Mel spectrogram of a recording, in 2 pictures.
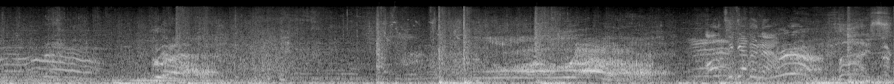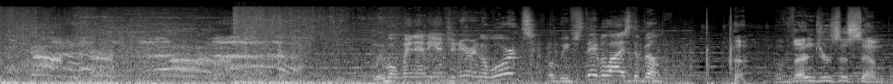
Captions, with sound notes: [ROARING] All together now-- push! We won't win any engineering awards, but we've stabilized the building. Avengers assemble.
